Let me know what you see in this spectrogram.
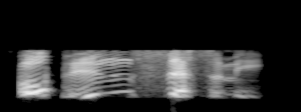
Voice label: Voices Door Kick Male; rebel cops 2019

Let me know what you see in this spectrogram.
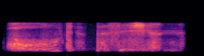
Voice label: Voices Guardian Female Old; rebel cops 2019

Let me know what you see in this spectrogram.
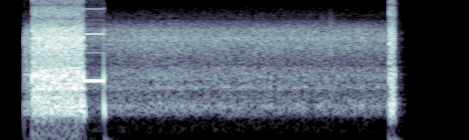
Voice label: Dispatcher Message

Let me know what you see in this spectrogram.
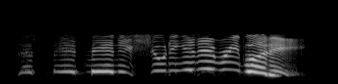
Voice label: Voices Male Old; rebel cops 2019

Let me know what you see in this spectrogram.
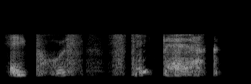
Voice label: Voices Guardian Female Old

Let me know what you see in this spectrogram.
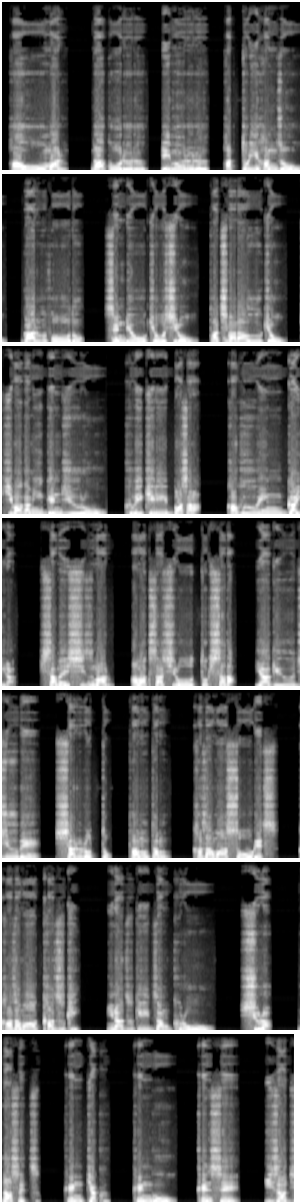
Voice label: Announcer

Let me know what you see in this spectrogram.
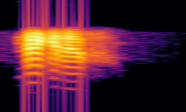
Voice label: Voices Refuse Female

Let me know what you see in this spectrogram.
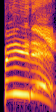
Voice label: "Beat It", announcer; Dance Dance Revolution Extreme; PS2; Gameplay Failed

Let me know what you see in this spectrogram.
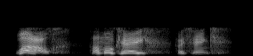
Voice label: Voices Armor Shot Male Young; rebel cops 2019 gamerip

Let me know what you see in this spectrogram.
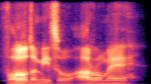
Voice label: warrior conversation emotion neutral

